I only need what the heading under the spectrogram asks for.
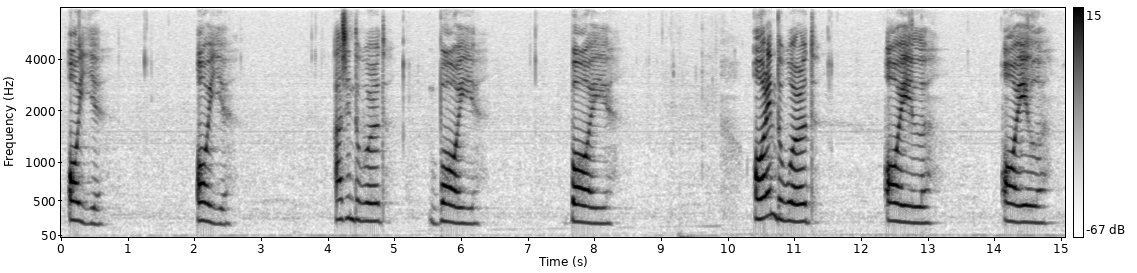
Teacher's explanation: يبدأ ب O وينتهي ب I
